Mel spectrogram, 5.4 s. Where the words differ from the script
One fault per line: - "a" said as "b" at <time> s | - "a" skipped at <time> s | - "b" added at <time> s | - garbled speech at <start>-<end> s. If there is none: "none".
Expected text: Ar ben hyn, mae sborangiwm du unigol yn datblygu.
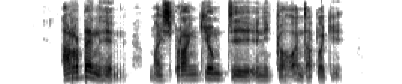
none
